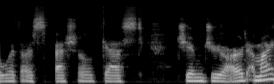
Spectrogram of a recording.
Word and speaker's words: Girouard: know oh okay in the french yeah it's pronounced it's it's actually gerard gerard oh can you right okay so i'm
